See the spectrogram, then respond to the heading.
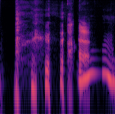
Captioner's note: laughs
